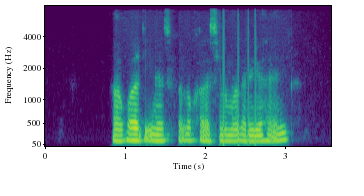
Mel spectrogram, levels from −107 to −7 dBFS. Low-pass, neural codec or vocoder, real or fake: 7.2 kHz; codec, 24 kHz, 0.9 kbps, WavTokenizer, medium speech release version 1; fake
